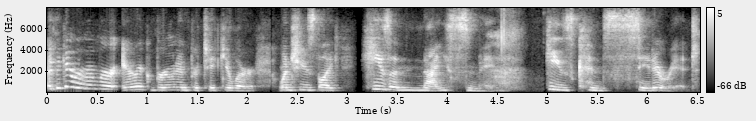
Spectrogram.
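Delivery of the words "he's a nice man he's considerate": very slow, hate-filled, loathing in every word. Imitating a character who praises a guest but sounds like she hates him: imitating someone saying it hatefully. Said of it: "she sounds like she hates this dude".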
